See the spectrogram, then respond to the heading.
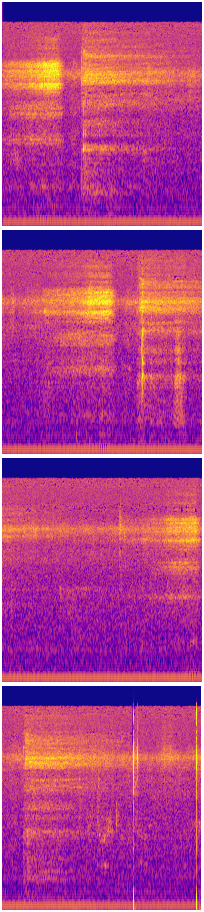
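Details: A father (adult male) snoring in light, soft, breathy snores, about four or five breaths over a steady low room hum.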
